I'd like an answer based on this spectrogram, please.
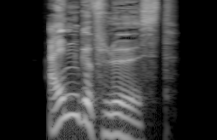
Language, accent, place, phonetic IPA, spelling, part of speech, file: German, Germany, Berlin, [ˈaɪ̯nɡəˌfløːst], eingeflößt, verb, De-eingeflößt.ogg
- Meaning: past participle of einflößen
